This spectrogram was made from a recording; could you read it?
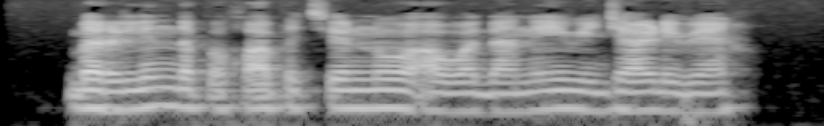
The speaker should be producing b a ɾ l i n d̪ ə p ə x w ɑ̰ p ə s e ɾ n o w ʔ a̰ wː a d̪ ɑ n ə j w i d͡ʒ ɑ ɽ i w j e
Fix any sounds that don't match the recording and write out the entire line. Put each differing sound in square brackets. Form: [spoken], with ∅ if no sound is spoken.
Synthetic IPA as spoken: b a ɾ l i n d̪ ə p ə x w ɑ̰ p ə [t͡s] e ɾ n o w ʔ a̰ wː a d̪ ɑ n ə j w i d͡ʒ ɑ ɽ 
